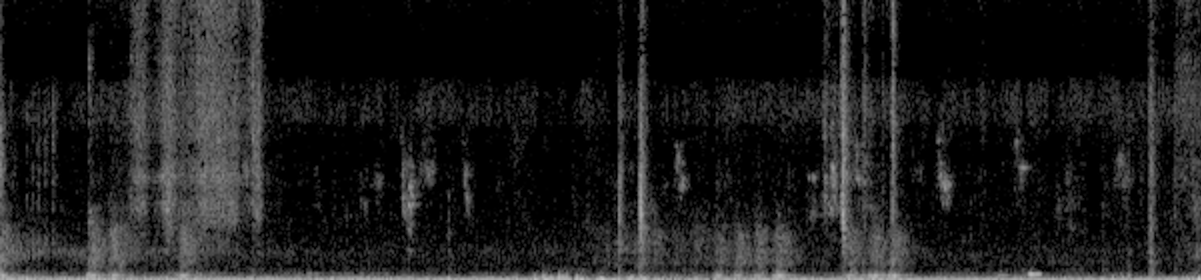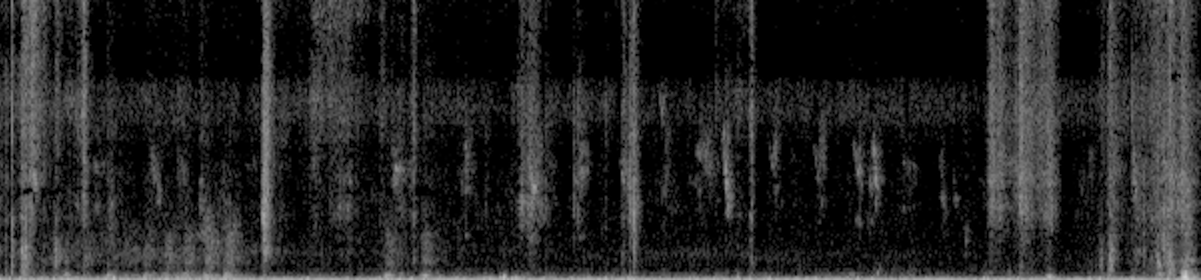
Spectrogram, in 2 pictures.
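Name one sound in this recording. Hands rub and tap along a window frame.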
